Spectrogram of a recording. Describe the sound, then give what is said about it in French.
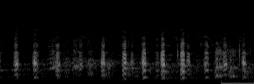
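A crowd of hens in a hen house, kept in small stacked cages, all clucking at once, their short overlapping calls forming a busy, deafening, steady chatter with quick rhythmic pulses and no voices. “Toutes les poules caquetaient en même temps, ce qui était assourdissant.”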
